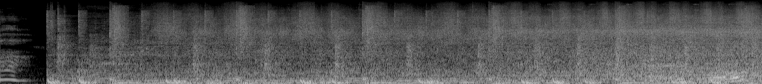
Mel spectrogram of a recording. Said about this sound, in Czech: Znělka!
